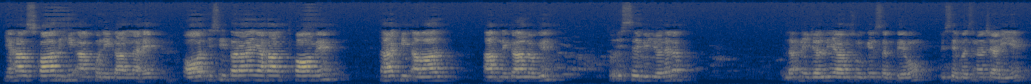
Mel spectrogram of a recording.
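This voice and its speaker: A man with a high voice teaches recitation patiently, spelling out each syllable and repeating it so students can follow. He sounds set back from the mic in an echoey room, and the audio is a bit dull and muffled. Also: flat delivery, distant mic, slight background noise. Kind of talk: teaching lesson.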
